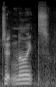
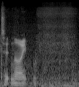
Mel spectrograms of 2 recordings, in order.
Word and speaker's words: Titanite: what they're for large titanite and another bit of tit Knight also for anybody uh going on tilt because I know it is pronounced Titanite I just like to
